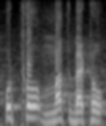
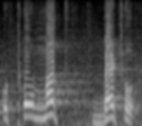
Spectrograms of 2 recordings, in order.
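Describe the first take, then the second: First: उठो set apart, then मत बैठो together; pause after उठो. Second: उठो मत together, raised, then बैठो alone; pause after मत. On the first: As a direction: say उठो slowly, break, then join मत to बैठो. (उठो के बाद ठहराव, मत बैठो साथ में) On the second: (उठो मत साथ में, फिर ठहर कर बैठो) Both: Shown as a demonstration. ठहराव से अर्थ बदलने की मिसाल.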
